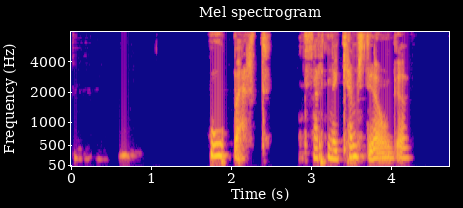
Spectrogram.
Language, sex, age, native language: Icelandic, female, 12, Icelandic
